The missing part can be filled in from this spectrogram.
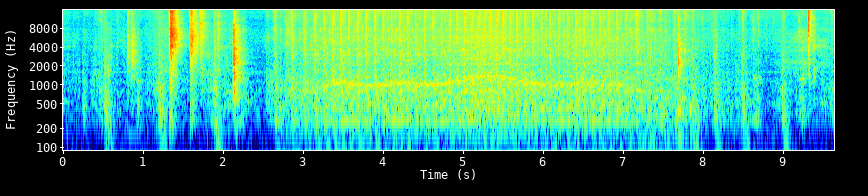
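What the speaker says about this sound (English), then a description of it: "So I'm going to stitch out that placement line for the face." An embroidery machine stitches out a placement line for a face design, a steady mid-loud whirring run flanked by clicks and handling knocks at start and end, close by with no talking.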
